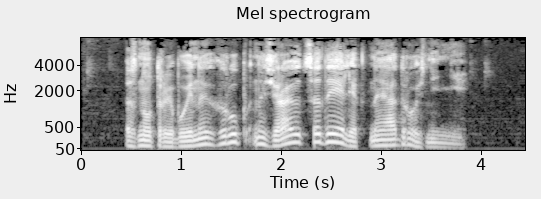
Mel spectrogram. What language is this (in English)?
Belarusian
